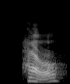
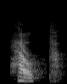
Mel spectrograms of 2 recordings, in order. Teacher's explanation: P is aspirated quite strongly, and to produce the sound correctly, you have to kind of release that air. · Shown in: second take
